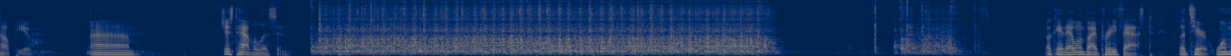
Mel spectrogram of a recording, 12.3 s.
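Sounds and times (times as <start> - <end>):
speech: 0.0 - 1.5, 2.2 - 3.5, 10.4 - 12.3
sewing machine running: 3.1 - 7.9, 8.9 - 9.7.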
